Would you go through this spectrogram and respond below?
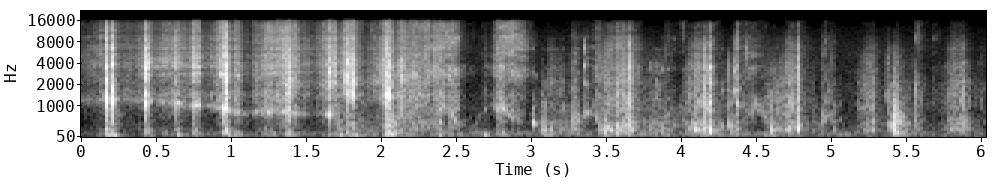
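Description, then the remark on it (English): A loud crunch of teeth biting into a crisp Cosmic Crisp apple, followed by a steady run of wet, crackling chewing sounds with short pauses between bites. No talking. “It's extremely crunchy, extremely juicy, extremely sweet, and also acidic.”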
